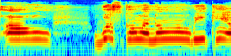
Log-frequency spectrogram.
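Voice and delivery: mock high, drawn-out upset yelling. Retelling a cousin yelling on the phone during a thunderstorm: imitating cousin screaming. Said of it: "My cousin over here screaming".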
